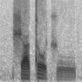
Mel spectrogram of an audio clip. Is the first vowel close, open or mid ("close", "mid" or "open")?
open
